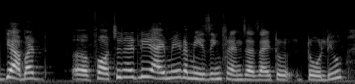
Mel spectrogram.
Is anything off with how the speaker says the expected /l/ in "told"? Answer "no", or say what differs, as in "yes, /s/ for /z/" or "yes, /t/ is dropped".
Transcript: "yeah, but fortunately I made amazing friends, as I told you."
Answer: no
